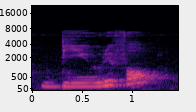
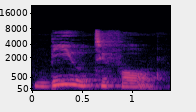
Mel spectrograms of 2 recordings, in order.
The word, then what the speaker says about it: beautiful: em inglês né beautiful você pode pronunciar de duas formas diferentes você pode falar biurifou how beautiful tá as duas formas estão corretas e no caso que eu falo beautiful tá mas você vai ouvir muita gente falando beautiful tá então não tem nenhum problema olha isso aí na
